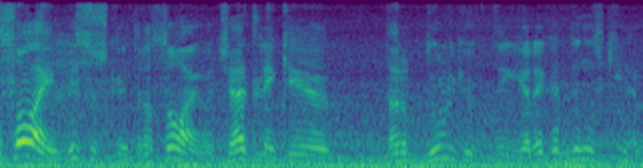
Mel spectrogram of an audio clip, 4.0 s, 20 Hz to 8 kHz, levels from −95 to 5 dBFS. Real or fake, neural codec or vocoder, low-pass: real; none; 7.2 kHz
